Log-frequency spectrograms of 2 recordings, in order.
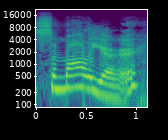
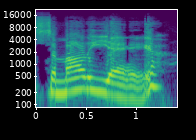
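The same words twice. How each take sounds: First: It is pronounced the English way. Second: It is pronounced the French way. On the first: The speaker calls it wrong. "sorry I pronounced it wrong at first" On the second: The speaker calls it right. "but it's French. It's a sommelier"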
